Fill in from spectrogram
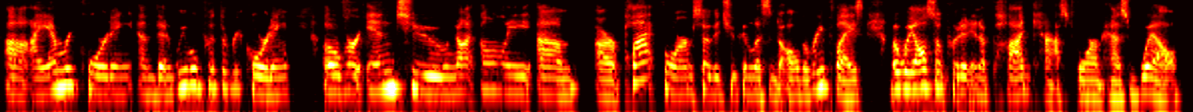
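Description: A woman's voice: lowish voice, normal speed, fairly bright tone, no echo, poor audio. An older woman, hosting a casual video call meetup, chatty and rambling with lots of fillers. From Ohio. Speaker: host. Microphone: video call microphone.

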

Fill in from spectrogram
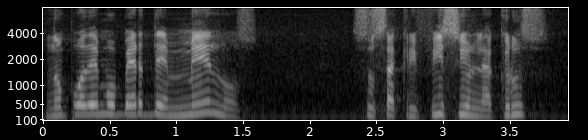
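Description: High-voiced Honduran preacher man. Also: steady tone, a little slow. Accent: Honduran Spanish. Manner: emphatic, swings between loud and hushed. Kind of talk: sermon. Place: church service.

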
